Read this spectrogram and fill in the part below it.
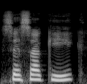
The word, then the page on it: sesagi'g: Mi'gmaq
